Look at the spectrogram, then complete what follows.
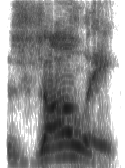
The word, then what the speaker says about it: Zal: say that sally novansky i can never say his name right yeah it's actually pronounced zolly okay okay henry dilts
